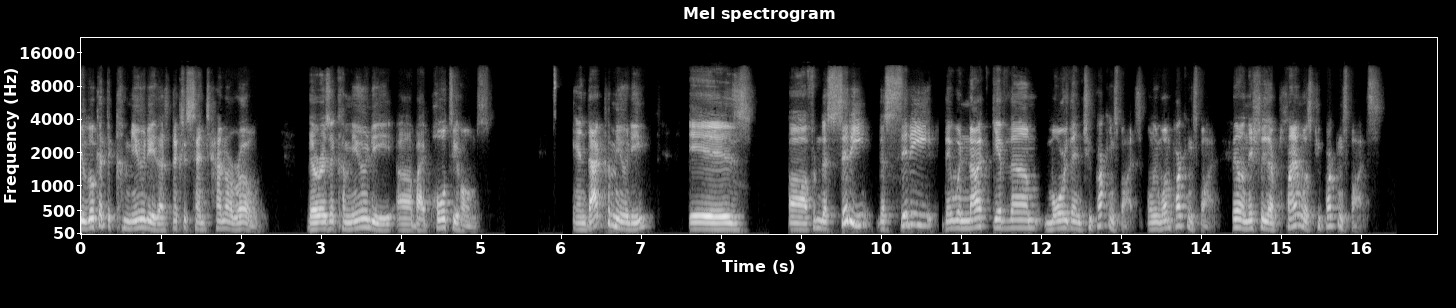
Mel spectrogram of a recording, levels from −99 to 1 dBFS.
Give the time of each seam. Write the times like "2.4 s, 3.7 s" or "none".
10.7 s, 14.4 s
